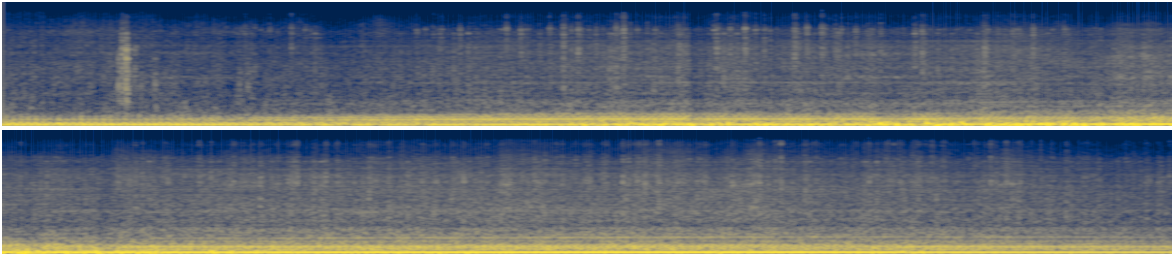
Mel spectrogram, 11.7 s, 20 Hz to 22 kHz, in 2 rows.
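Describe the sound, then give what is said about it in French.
A snowmobile engine runs steadily as it carries riders a short distance to an avalanche-dog training area. It makes a continuous low, droning rumble that stays even throughout, with no talk. “On fait environ 100 à 200 mètres sur une motoneige, histoire de se rendre sur le terrain de l'exercice”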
